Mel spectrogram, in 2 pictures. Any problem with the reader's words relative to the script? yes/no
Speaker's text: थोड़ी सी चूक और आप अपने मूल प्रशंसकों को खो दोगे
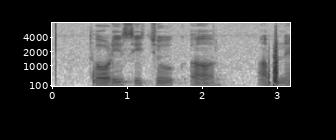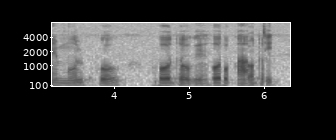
yes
